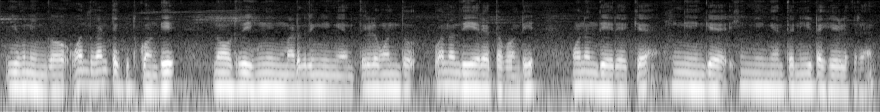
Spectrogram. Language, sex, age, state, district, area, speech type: Kannada, male, 18-30, Karnataka, Shimoga, rural, spontaneous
